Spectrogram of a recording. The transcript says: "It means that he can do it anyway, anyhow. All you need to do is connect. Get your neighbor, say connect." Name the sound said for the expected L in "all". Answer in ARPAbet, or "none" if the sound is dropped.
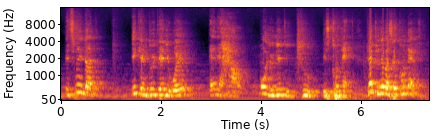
L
